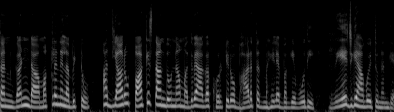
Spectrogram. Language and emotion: Kannada, disgusted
